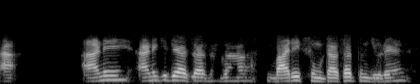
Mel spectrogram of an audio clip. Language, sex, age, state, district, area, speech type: Goan Konkani, male, 45-60, Goa, Canacona, rural, conversation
